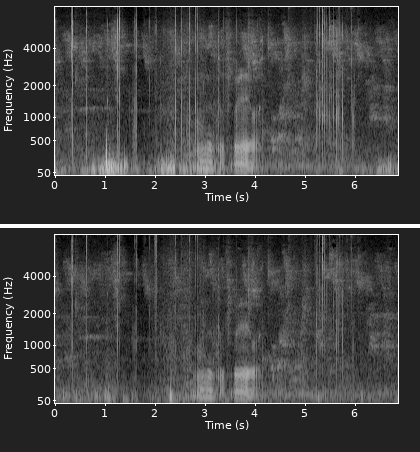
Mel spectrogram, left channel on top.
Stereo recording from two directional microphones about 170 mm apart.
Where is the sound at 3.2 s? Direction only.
25° left (ahead or behind).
